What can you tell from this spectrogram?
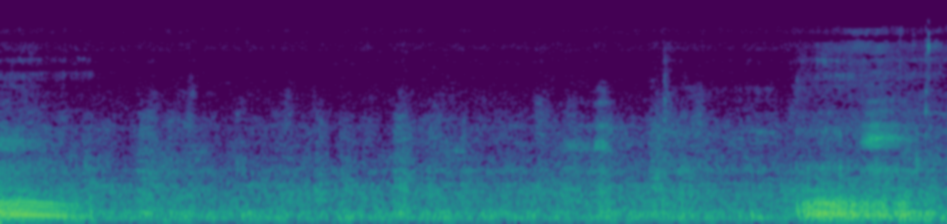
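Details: A pet Shiba Inu, growling playfully and affectionately toward its family rather than in anger, gives a short low rumbling growl at the start and another near six seconds, with quiet breathing between.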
